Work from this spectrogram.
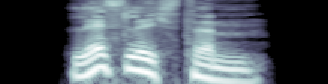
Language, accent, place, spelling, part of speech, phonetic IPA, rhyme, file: German, Germany, Berlin, lässlichstem, adjective, [ˈlɛslɪçstəm], -ɛslɪçstəm, De-lässlichstem.ogg
- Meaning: strong dative masculine/neuter singular superlative degree of lässlich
